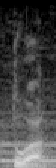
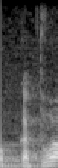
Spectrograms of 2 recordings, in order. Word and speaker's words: क्त्वा: इसमें आधा कै का भी उच्चारण है त्वा। कई जने इसको कत्वा बोल देते हैं, जो बिल्कुल गलत होगा।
